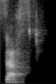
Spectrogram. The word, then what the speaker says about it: CEST: She is the co-founder of Story Emotional Social Therapy called CEST, kind of pronounced like test, which is an interdisciplinary therapy model bridging the speech language pathology and mental health fields.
